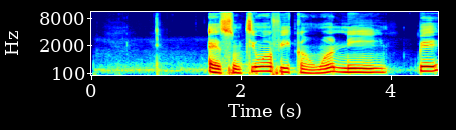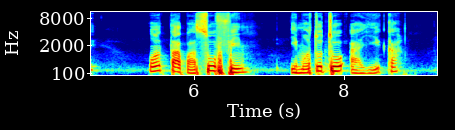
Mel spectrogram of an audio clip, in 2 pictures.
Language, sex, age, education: Yoruba, male, 46-60, tertiary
